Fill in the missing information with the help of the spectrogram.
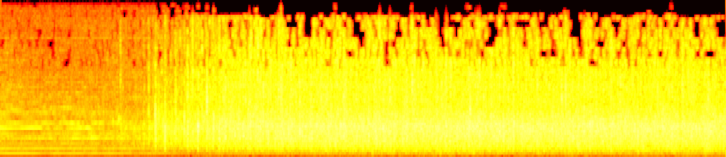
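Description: The last held note of the live music fades out, and about a second and a half in a large concert audience starts applauding. The applause builds within a second and then holds steady and loud.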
